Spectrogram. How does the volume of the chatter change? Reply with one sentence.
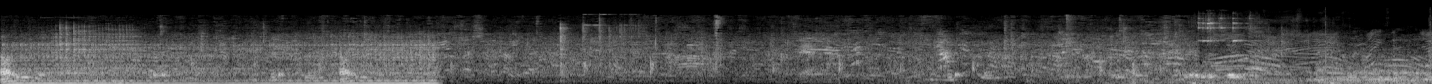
The volume of the chatter stays about the same.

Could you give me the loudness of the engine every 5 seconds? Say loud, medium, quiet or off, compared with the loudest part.
loud, off, loud.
